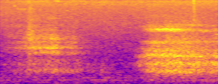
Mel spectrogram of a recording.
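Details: Two forceful, noisy snort-like nasal breaths, the second longer and louder, from a woman during a stretch with breathing cues in a simulated ASMR chiropractor role-play.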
